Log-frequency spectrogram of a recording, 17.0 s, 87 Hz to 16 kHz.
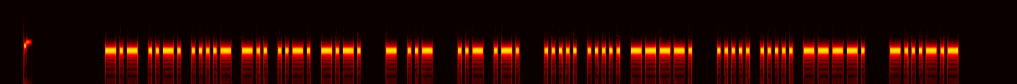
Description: Morse code, heard as a keyed tone, about 20 wpm, 700 Hz. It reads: KF4DFC TU UR 559 559 <BK>
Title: SOTA QSO Practice 20wpm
